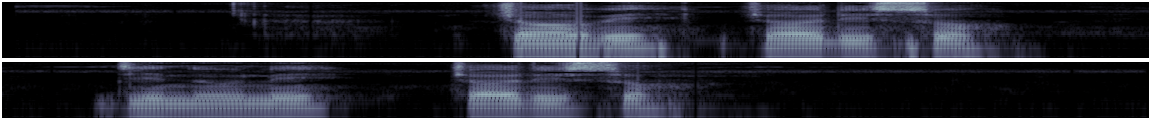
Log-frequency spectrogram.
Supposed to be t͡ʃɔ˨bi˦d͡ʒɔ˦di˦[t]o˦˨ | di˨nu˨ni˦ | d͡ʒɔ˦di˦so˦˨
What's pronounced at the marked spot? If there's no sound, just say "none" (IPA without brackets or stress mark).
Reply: s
